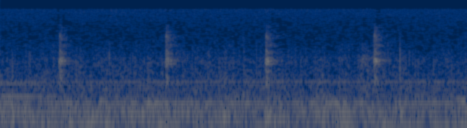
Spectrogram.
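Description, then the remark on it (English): A clock ticks steadily, about one tick per second, crisp over a low, continuous room hum, with no voices. “No sound but the clock.”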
